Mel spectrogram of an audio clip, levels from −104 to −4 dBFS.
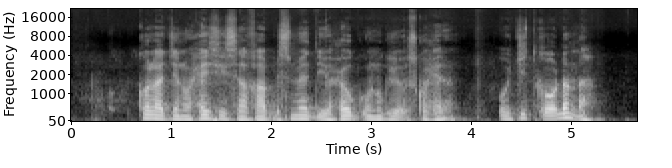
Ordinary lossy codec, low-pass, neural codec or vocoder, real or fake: none; none; vocoder, 44.1 kHz, 128 mel bands, Pupu-Vocoder; fake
